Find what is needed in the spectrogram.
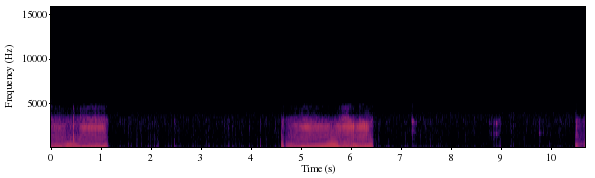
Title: Chewy Snoring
